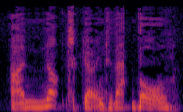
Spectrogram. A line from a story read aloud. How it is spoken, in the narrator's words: she snapped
